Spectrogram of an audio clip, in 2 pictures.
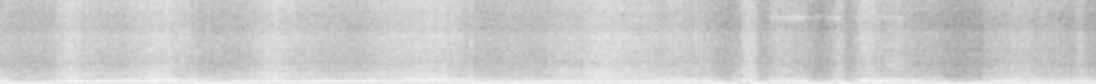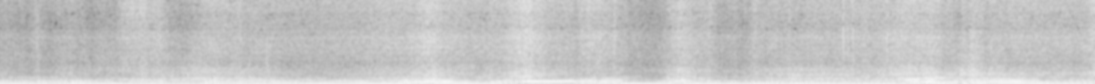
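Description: Car engine heard from inside the cabin while driven hard on track, its pitch climbing under acceleration and sinking slowly through braking and corners, with two quick dips at gear changes about ten and eleven seconds in.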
